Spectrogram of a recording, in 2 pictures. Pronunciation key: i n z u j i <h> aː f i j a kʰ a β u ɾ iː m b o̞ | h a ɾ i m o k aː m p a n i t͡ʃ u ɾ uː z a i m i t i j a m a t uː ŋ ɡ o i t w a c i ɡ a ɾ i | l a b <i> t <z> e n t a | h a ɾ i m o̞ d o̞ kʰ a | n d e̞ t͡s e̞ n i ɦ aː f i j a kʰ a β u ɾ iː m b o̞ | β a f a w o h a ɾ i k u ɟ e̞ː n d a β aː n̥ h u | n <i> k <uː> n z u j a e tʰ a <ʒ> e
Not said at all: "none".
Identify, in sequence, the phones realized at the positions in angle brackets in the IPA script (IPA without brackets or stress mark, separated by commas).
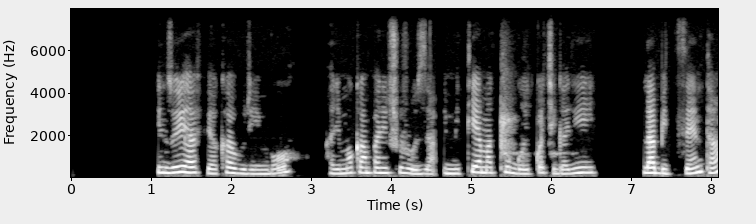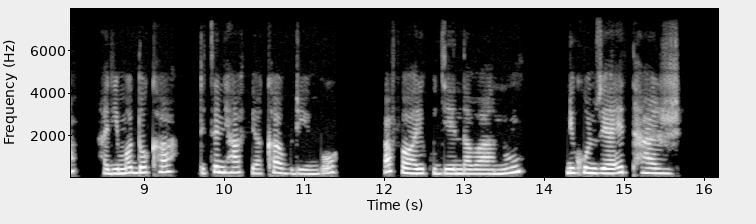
h, i, s, i, uː, ʒ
